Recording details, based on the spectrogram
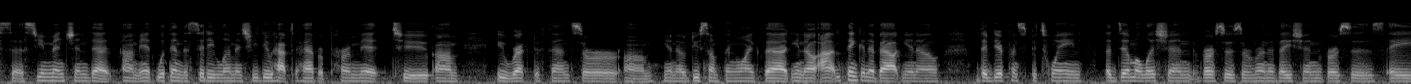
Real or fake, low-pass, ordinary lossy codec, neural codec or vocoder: real; 7.2 kHz; MP3, 64 kbps; none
